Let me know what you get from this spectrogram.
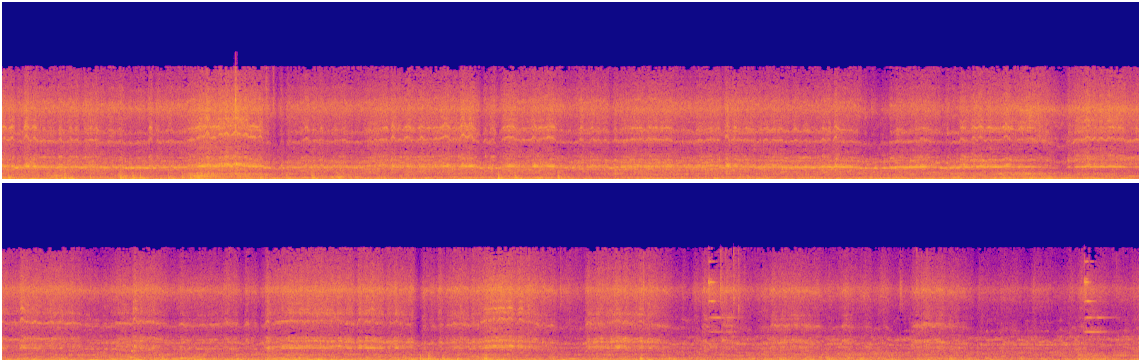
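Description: Electric commuter train running at speed, heard from inside the front cab: a steady rumble of wheels on rail with a wavering high-pitched whine that fades in and out, and scattered clicks over the rail joints.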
